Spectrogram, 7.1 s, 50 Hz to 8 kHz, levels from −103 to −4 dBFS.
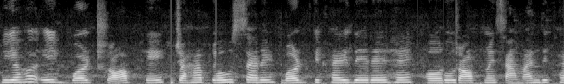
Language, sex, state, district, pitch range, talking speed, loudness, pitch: Hindi, female, Maharashtra, Pune, 205-230 Hz, 160 wpm, -26 LUFS, 220 Hz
